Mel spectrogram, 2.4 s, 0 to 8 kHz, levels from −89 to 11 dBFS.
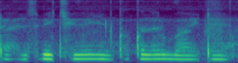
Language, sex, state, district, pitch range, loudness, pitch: Hindi, female, Bihar, Saran, 195-205 Hz, -19 LUFS, 200 Hz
